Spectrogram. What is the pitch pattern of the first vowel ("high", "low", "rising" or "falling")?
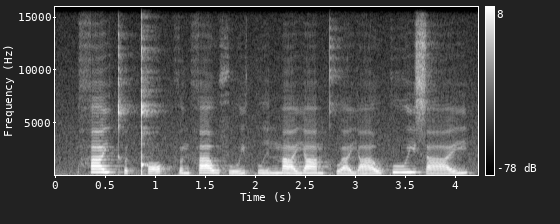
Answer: high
